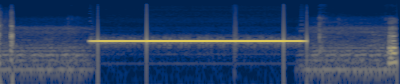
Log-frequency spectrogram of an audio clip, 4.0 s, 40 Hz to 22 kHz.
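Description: Censor bleep: a single steady 1 kHz pure tone lasting about two seconds, starting about a second in and cutting off abruptly.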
